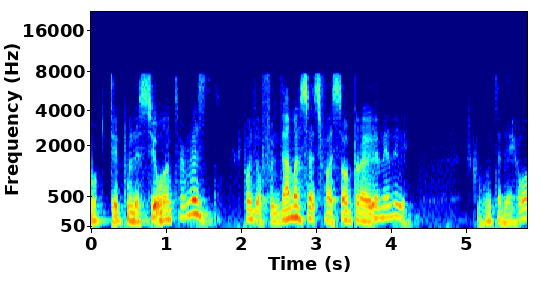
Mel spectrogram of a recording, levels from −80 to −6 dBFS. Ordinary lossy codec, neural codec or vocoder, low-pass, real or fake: none; codec, 16 kHz, 0.5 kbps, X-Codec, HuBERT features, trained on general audio; none; fake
